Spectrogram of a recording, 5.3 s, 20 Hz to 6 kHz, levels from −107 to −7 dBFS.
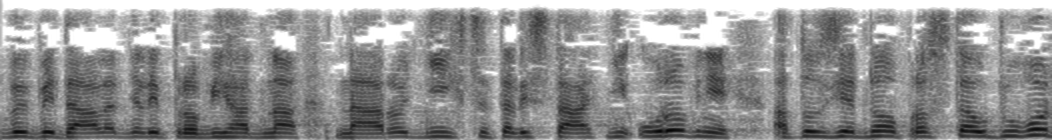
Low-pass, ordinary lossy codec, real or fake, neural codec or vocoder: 5.4 kHz; none; real; none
